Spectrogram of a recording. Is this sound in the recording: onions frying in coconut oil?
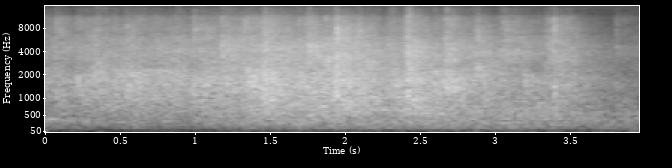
no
